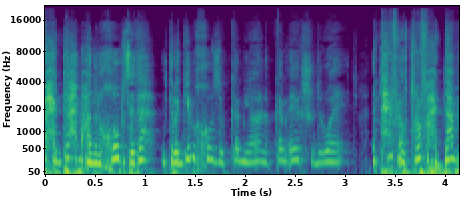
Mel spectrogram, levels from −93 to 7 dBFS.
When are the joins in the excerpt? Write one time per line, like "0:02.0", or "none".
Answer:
0:03.1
